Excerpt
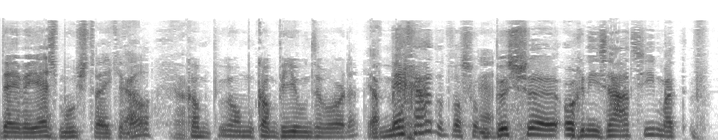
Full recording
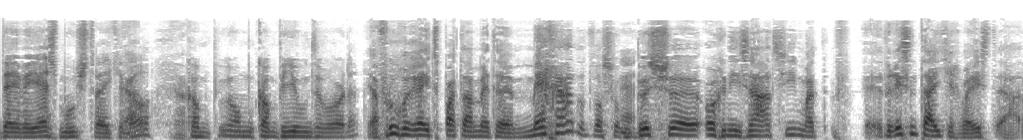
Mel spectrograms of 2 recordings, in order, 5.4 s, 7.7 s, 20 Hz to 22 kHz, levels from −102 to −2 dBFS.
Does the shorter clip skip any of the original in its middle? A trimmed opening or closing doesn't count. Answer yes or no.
yes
